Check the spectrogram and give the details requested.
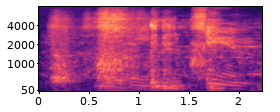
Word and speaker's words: machine: Machine.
